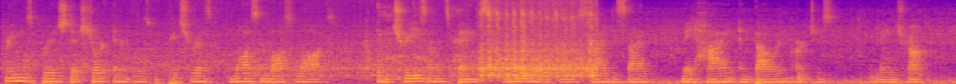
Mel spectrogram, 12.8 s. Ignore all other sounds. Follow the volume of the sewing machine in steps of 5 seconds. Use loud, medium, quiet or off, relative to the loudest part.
quiet, loud, off.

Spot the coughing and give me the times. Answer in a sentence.
The coughing can be heard from 4.8 to 6.3 s.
